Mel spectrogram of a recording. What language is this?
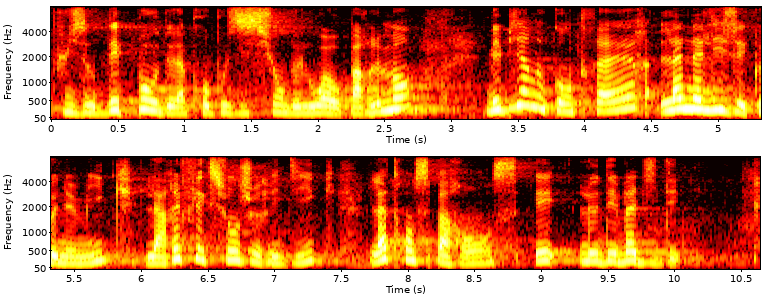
French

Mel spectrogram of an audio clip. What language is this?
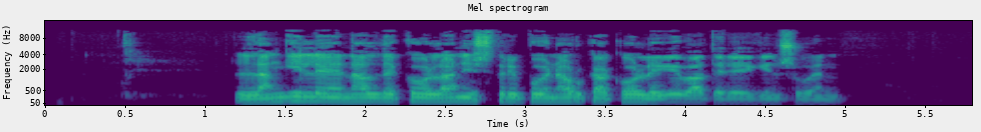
Basque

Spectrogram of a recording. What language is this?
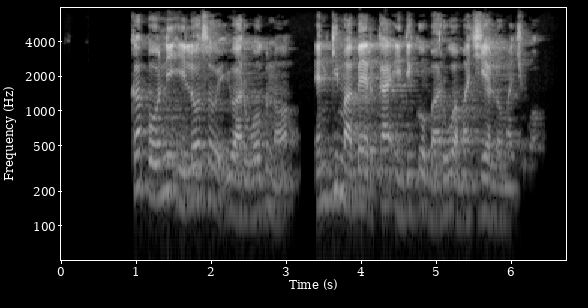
Luo (Kenya and Tanzania)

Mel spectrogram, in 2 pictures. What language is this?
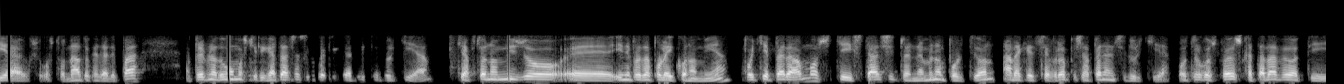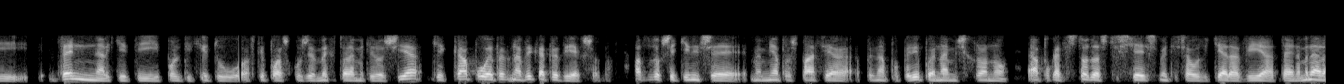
Greek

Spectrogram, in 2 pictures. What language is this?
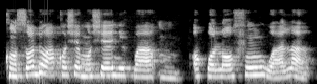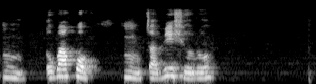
Yoruba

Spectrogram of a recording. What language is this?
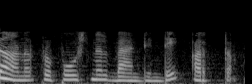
Malayalam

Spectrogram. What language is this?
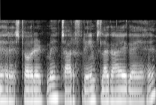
Hindi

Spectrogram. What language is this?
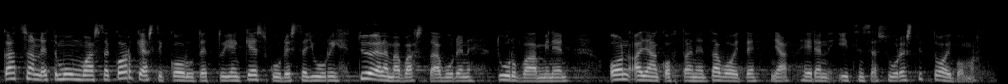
Finnish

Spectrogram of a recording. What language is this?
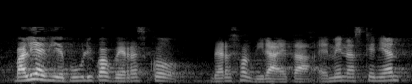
Basque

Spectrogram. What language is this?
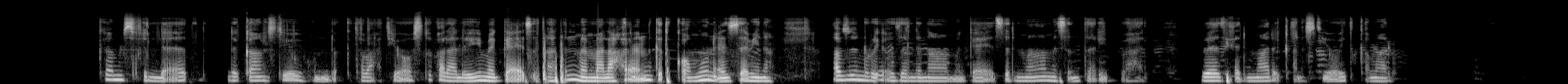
Tigrinya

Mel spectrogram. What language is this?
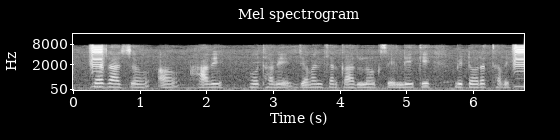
Bhojpuri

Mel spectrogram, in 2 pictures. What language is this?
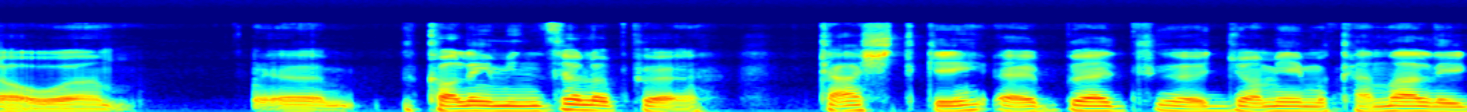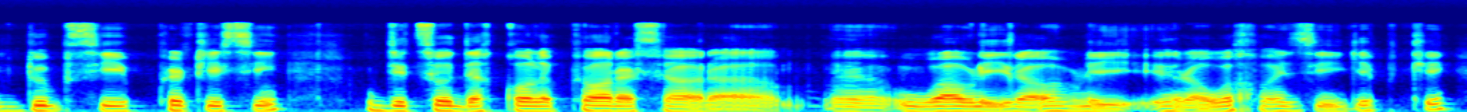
Southern Pashto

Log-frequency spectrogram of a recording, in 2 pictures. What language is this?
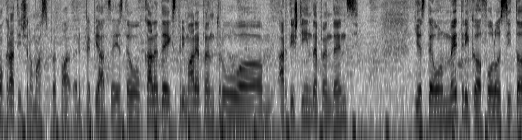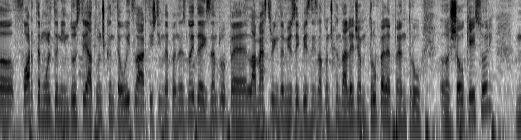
Romanian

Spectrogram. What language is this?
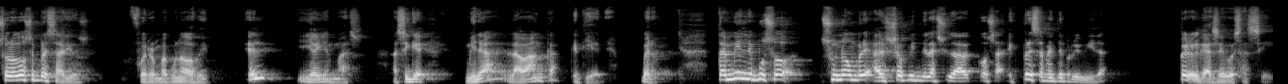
Spanish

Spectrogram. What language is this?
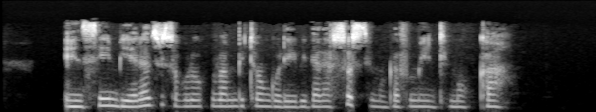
Ganda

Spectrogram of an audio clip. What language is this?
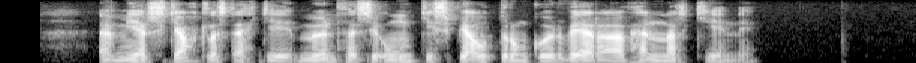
Icelandic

